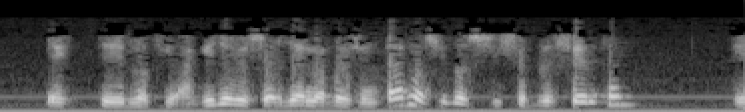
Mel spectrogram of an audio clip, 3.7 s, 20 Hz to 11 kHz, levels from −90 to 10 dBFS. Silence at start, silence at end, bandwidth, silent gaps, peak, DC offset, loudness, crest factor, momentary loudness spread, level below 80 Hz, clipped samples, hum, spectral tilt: 0 s; 0 s; 6.2 kHz; none; -2 dBFS; under 0.1%; -16 LUFS; 14 dB; 8 LU; -32 dBFS; under 0.1%; none; -7.5 dB/octave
